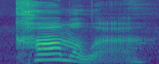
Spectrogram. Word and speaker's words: Kamala: And actually, when I heard Trump say that, I thought the wrong was when he said Kamala. But that's actually the correct pronunciation. Her name is Kamala.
